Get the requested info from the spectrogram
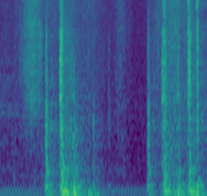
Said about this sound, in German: Los, mach die verdammte Tür auf. Ja, ja, ist gut.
